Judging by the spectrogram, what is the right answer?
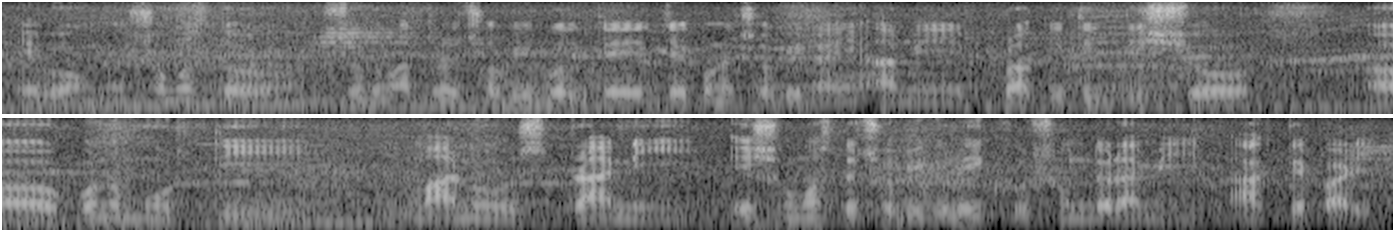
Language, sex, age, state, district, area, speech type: Bengali, male, 45-60, West Bengal, Purba Bardhaman, urban, spontaneous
